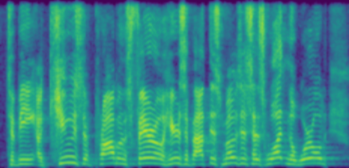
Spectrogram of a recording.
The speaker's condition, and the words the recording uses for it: No condition.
